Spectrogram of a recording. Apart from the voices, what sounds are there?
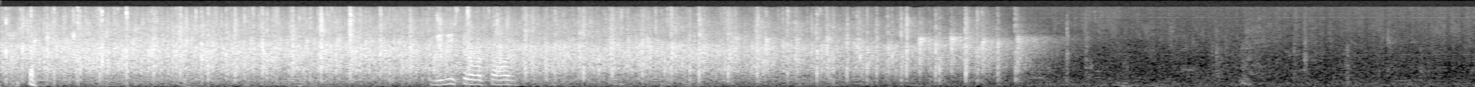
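audience applause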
